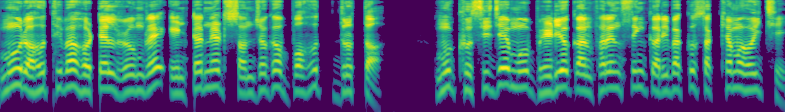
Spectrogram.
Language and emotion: Odia, happy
